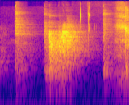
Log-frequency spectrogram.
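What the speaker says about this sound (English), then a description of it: "Are you hammering them out?" A child taps toy pieces with a toy hammer, producing three close, bright clinking strikes with metallic ringing in quick succession, with no voices.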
